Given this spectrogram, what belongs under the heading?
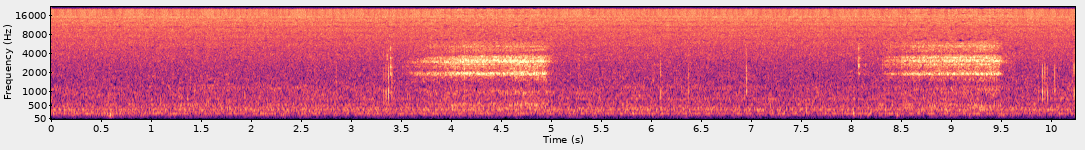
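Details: A sleeping puppy snores with slow, raspy, whistling breaths, about 13 per minute, likened to Darth Vader, over steady room hiss.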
